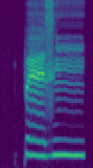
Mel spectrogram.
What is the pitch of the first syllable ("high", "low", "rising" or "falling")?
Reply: low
